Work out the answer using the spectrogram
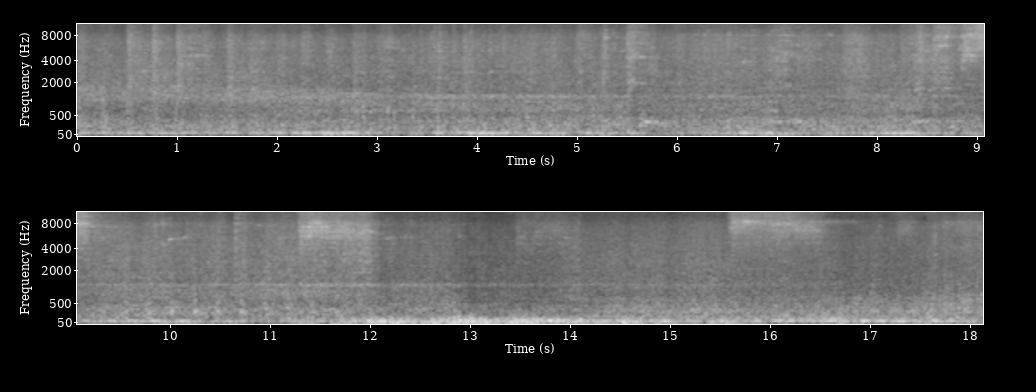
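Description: Long mixed freight train of tank cars and autoracks rolling by: a steady heavy rumble with wheels clattering over the rails. Wind buffets the microphone, strongest in the second half.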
